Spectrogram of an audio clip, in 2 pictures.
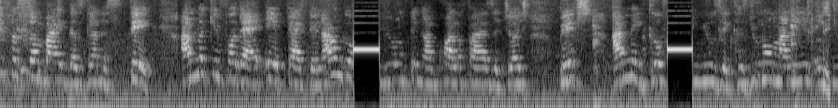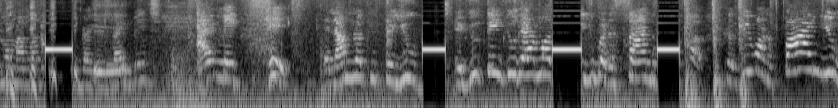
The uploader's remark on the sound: We opened up the phone lines to see if our listeners agree with her.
